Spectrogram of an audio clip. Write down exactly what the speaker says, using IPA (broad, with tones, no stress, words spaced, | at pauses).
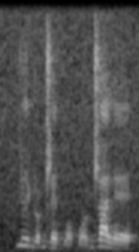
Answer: ɖɨː˥˧ɖɔ̰˥ ɖ͡ʐɛ˧˩ bɔ̰˩˧pɔ̰˩˧ ɖ͡ʐa˥˧ lɛ˧˩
